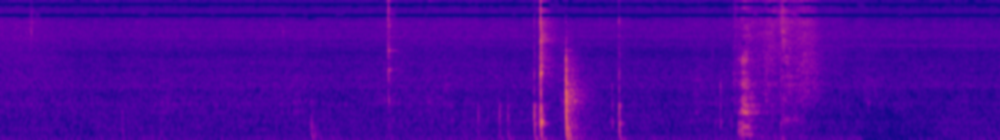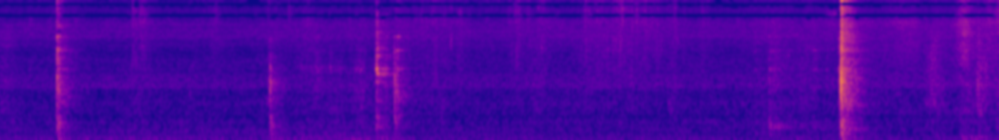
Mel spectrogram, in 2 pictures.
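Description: Kitchen knife cutting through a soft steamed cake on a ceramic plate, the blade knocking against the plate in a series of short sharp clicks. The loudest come as a pair about four seconds in and once more near the end.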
